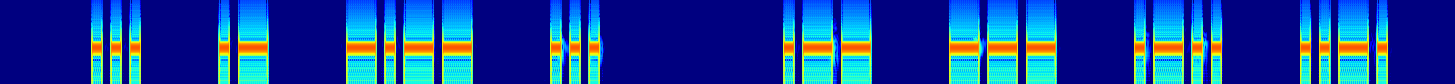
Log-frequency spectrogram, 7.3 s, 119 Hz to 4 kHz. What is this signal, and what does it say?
Morse code, heard as a keyed tone, about 25 wpm, spaced as for 15 wpm, 550 Hz. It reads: SAYS WOLF
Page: News Headlines in Morse Code at 15 WPM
